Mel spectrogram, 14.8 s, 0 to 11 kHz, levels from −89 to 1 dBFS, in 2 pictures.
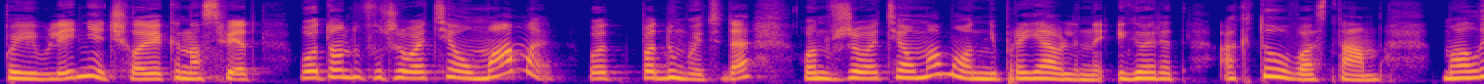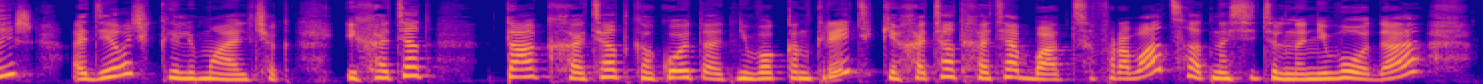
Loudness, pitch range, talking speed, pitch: -21 LUFS, 225-275 Hz, 195 wpm, 240 Hz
